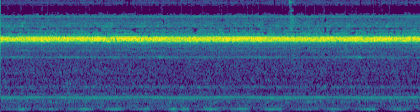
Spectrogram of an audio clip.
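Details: Continuous shrill trilling of night crickets at an unchanging high pitch, set against the low, evenly pulsing drone of a household refrigerator.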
